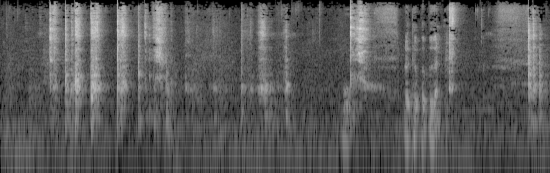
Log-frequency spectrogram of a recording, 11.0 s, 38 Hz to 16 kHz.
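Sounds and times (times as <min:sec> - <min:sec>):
metal spatula scraping a wok: 0:00.8 - 0:06.0, 0:07.0 - 0:08.0.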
